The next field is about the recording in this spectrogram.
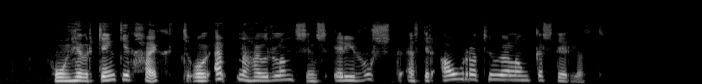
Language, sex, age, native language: Icelandic, male, 18-19, Icelandic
